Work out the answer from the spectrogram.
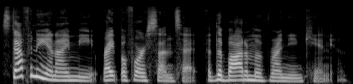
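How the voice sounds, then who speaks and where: A woman from Northern California narrating her own memoir as an audiobook, candid and expressive, on a close studio mic. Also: mid-range voice, fast, creaky, dry recording. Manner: expressive, candid first-person storytelling.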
